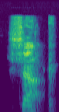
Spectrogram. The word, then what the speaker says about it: Shough: Just want to make sure I pronounce that right. And Tyler, say his name. Shough.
